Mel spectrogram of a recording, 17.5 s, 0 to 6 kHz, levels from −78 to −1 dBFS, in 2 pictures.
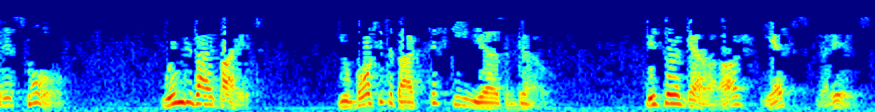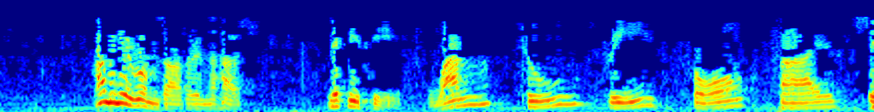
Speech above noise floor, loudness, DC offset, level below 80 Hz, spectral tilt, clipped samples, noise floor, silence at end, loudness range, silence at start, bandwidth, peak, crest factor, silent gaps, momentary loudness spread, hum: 31 dB; -20 LUFS; 0.1%; -54 dBFS; -12.5 dB/octave; under 0.1%; -50 dBFS; 0 s; 4 LU; 0 s; 4 kHz; -4 dBFS; 16 dB; none; 17 LU; none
